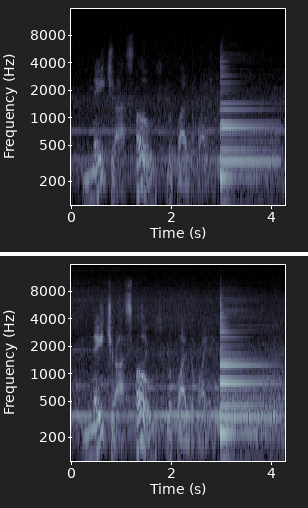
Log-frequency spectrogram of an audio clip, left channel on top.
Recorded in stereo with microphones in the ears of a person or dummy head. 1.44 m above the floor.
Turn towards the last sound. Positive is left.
turn(degrees=-50)  # may be behind; listen again after turning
